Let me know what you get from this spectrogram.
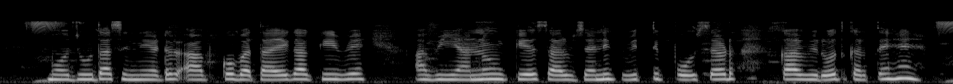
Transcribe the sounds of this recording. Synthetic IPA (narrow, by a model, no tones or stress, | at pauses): mɔːd͡ʒuːd̪asɪneːʈəɾaːpkobɐt̪aːeːɡakiʋe | ɐbʱɪjaːnõkesaːɾwəd͡ʒənɪkʋɪt̪ːipoːsəɽkaʋɪɾoːd̪ʱkɐɾt̪eɦɛ̃ː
